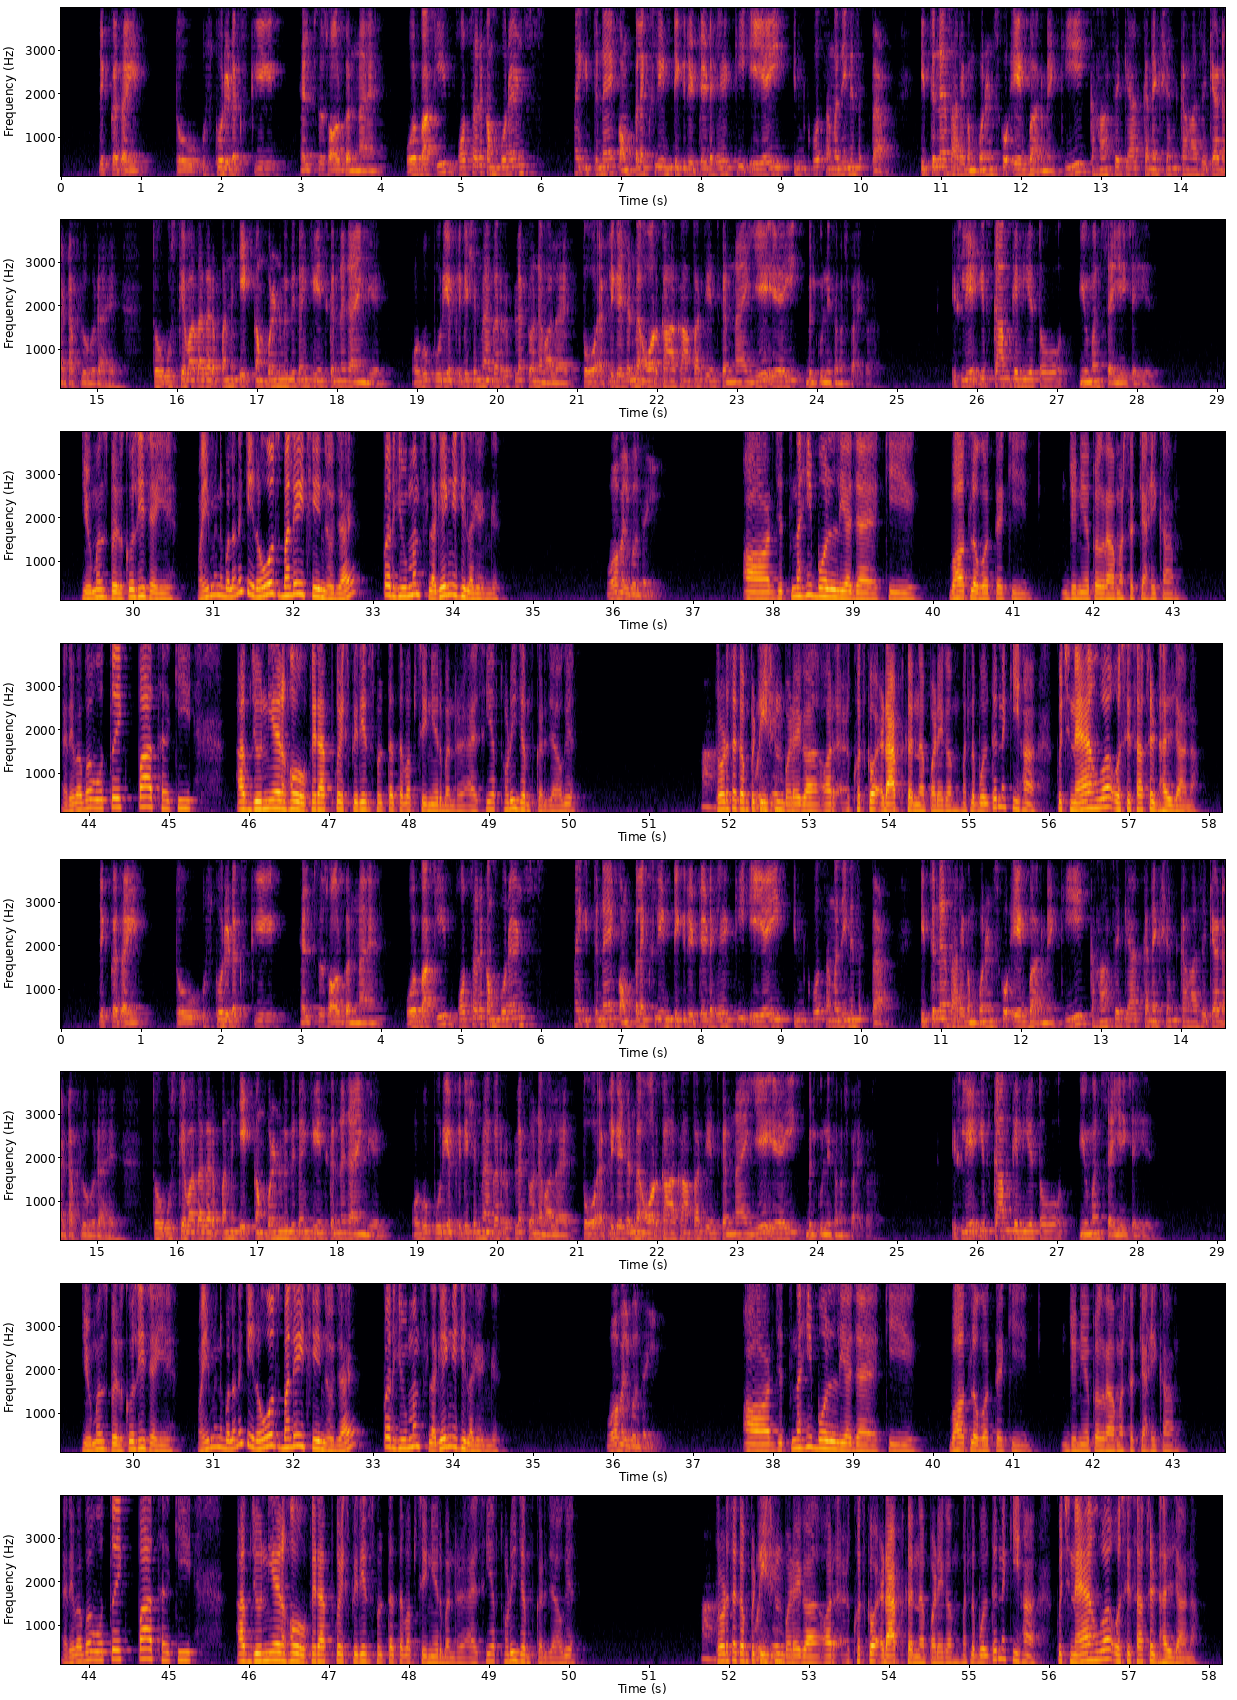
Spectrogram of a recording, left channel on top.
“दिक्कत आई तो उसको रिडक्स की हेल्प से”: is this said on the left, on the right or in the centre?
Right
